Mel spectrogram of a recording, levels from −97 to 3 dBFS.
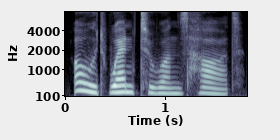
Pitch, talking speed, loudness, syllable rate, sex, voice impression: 205 Hz, 200 wpm, -18 LUFS, 4.4 syllables/s, female, feminine, adult-like, tensed, slightly powerful, slightly dark, slightly hard, clear, calm, elegant, sharp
